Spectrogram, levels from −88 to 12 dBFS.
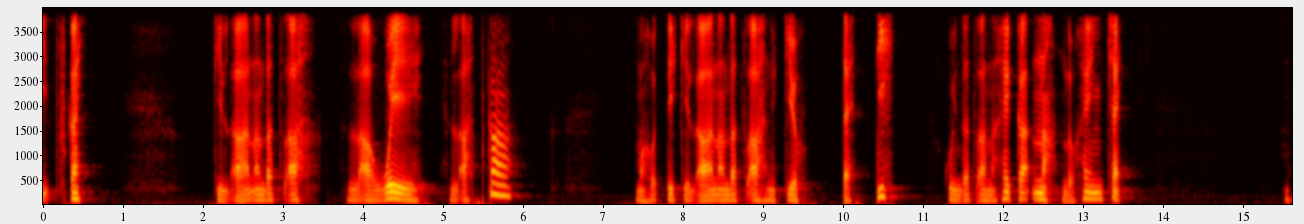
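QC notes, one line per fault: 0.82–0.86 s, short concealed packet loss: about 20 ms of audio never reached the decoder in time. The receiver bridged the hole by carrying the preceding sound forward for roughly 23 ms, then blended back into the real signal, leaving a brief smear or wobble.
3.46–3.54 s, burst of packet loss: about 60 ms of consecutive audio was lost. The receiver extended the last sound for about 61 ms while turning it down, so a held buzz or fading hiss stands in for the gap before the audio resumes further on.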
